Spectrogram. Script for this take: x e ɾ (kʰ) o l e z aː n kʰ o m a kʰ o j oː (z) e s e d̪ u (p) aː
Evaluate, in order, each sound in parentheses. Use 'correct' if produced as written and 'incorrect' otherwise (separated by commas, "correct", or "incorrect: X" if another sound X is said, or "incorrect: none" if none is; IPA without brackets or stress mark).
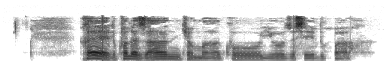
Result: correct, correct, correct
